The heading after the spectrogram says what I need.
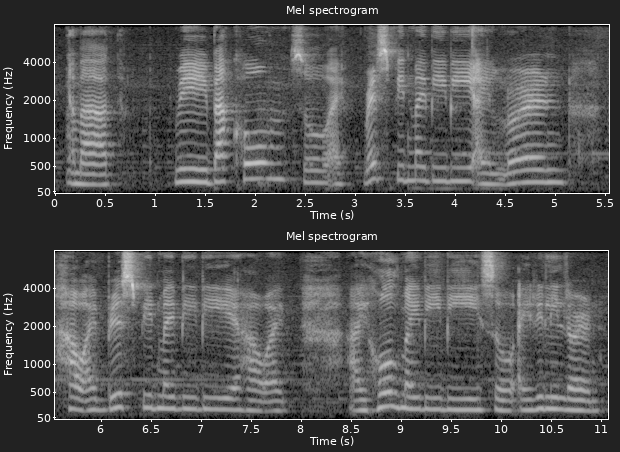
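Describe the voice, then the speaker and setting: A woman's voice: medium pitch, takes it slowly. A woman from the Philippines whose first language is Filipino, telling a personal story in simple English and repeating her phrases. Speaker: vlogger. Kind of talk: personal testimony vlog.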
